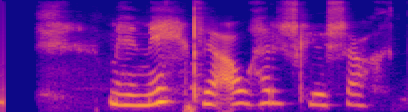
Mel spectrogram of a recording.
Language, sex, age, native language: Icelandic, female, 10, Icelandic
